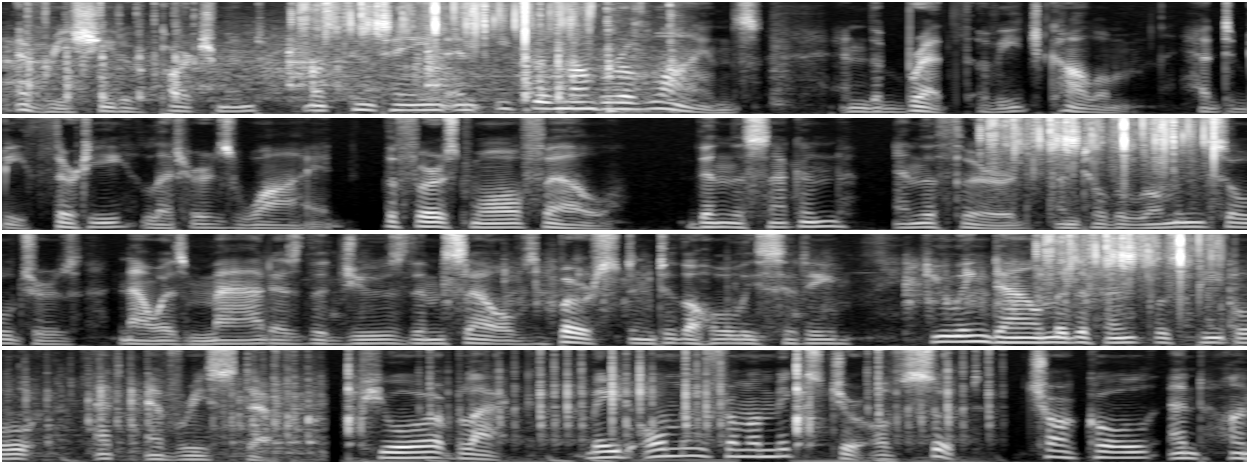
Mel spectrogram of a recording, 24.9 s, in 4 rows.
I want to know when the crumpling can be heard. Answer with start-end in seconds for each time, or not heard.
1.4-3.0, 11.1-12.3, 17.6-18.6.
